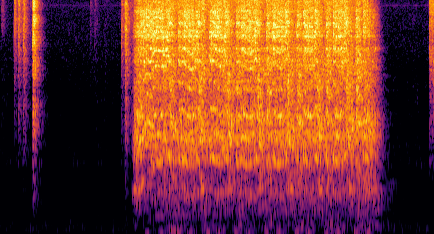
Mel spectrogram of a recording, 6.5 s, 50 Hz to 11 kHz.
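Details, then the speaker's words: Homemade buggy with Suzuki VX800 motorcycle engine, cylinder previously flooded with fuel, trying to fire on residual fuel: about four seconds of steady rhythmic cranking without catching; owner suspects carburetors need cleaning. "I'm gonna turn it over now and see if it'll fire up with the residual fuel that was in there."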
